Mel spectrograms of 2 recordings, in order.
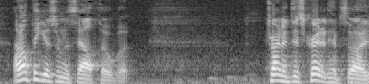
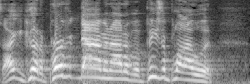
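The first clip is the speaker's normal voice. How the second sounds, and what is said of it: Put-on Southern accent. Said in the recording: “I used a Southern accent.”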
